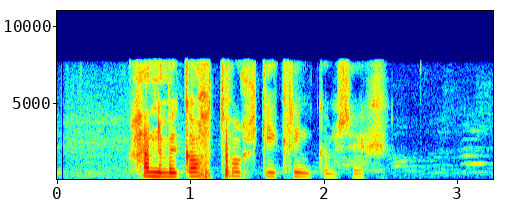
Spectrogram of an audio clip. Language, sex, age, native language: Icelandic, female, 18-19, Icelandic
